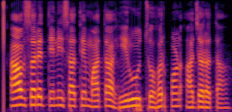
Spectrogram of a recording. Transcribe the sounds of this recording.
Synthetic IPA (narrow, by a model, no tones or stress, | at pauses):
aʋsəɾet̪enisat̪ʰemat̪aɦiɾud͡ʒɔɦɔɾpəɳad͡ʒəɾɦət̪a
